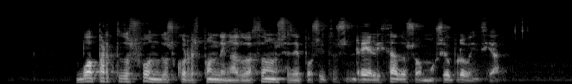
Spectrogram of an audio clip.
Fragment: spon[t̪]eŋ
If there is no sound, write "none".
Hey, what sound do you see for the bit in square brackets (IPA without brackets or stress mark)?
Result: d̪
